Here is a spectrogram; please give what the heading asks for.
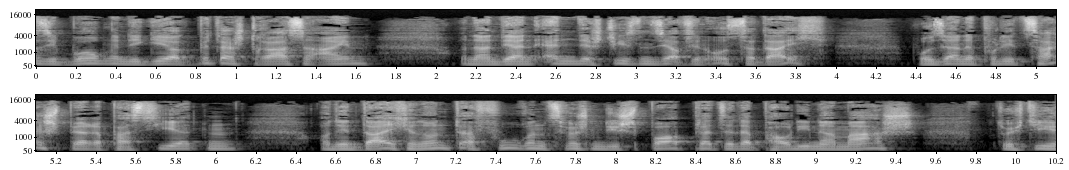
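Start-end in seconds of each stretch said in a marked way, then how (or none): none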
